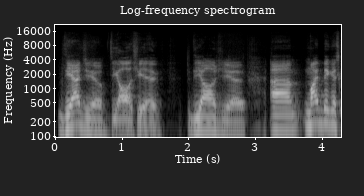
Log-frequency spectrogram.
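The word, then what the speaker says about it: Diageo: But let's have a a look at Diagio there.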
